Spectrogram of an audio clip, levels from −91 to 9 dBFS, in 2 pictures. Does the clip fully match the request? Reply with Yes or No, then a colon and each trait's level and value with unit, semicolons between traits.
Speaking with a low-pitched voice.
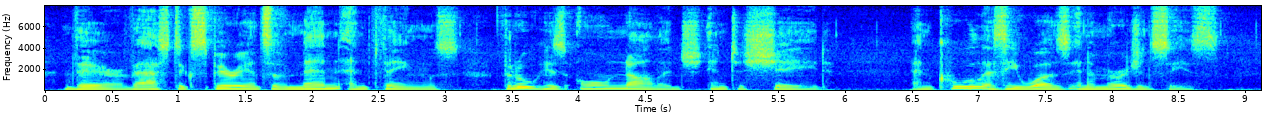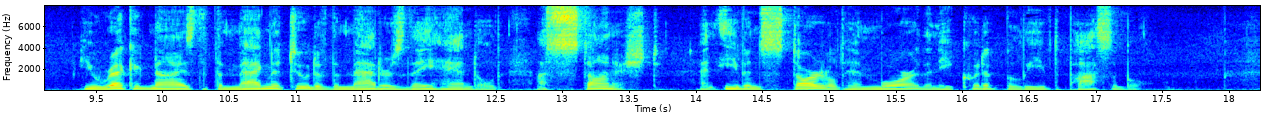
Yes: low, 125 Hz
